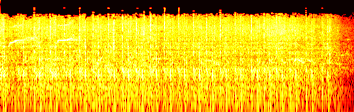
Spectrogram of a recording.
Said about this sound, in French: Oui, il y a eu deux séries de coups de feu. Les participants ont défilé, les spectateurs ont commencé à courir dans toutes les directions.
